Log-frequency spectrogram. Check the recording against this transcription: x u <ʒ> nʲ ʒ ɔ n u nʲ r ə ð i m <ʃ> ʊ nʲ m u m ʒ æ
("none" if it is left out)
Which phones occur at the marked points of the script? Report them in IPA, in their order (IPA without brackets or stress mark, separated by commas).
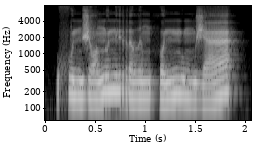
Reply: none, θ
